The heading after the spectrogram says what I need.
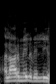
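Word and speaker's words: Alarmel Valli: अरला मेल वेली याद कर लिया आपने, अरला मेल वेली बोलता हूं मैं इसको, दरअसल में वो अरला मेल वेली नहीं होता, अलार मेल वेली होता है।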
